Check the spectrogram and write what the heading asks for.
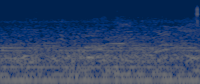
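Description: Near silence: faint background noise with a steady low hum.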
